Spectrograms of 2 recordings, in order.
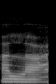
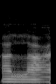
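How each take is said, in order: No difference in how they are said.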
